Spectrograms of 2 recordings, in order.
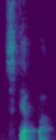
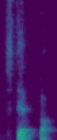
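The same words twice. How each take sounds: The two takes are said the same way.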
